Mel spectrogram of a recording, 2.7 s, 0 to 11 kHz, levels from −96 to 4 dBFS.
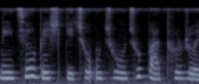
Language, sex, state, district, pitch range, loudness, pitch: Bengali, female, West Bengal, Jalpaiguri, 225-250 Hz, -40 LUFS, 235 Hz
